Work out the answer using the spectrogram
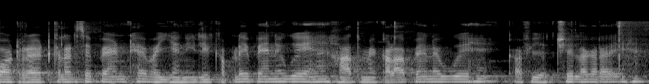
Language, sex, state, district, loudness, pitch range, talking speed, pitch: Hindi, male, Bihar, Sitamarhi, -25 LUFS, 110-125 Hz, 210 wpm, 120 Hz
